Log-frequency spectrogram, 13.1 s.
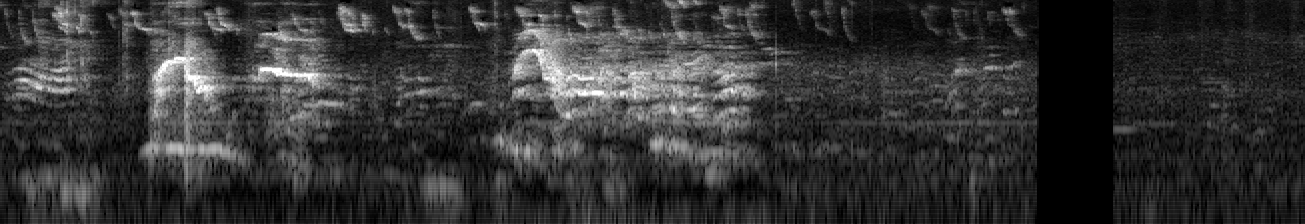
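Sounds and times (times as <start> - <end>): loud low bird calls: 0.0 - 8.6
birds chirping: 0.0 - 10.4.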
